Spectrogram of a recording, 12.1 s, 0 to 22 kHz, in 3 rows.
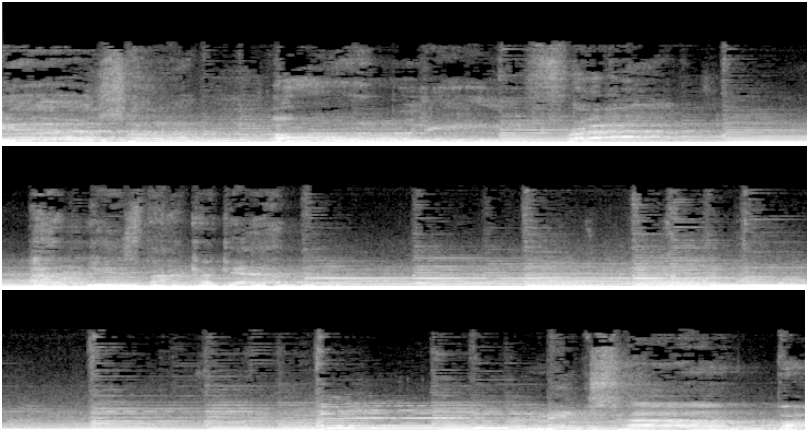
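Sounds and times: man singing a slow ballad: 0:00.0 - 0:06.1, 0:10.2 - 0:12.0
acoustic guitar strumming: 0:00.0 - 0:12.0.

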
